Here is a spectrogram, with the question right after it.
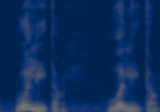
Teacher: in this case first L is hard and the second one is soft the soft one of course doesn't have this feature of having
